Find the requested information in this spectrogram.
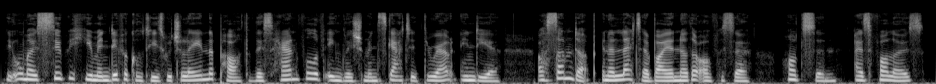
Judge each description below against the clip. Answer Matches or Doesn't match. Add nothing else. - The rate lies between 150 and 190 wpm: Matches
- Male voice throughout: Doesn't match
